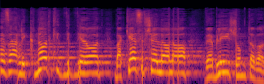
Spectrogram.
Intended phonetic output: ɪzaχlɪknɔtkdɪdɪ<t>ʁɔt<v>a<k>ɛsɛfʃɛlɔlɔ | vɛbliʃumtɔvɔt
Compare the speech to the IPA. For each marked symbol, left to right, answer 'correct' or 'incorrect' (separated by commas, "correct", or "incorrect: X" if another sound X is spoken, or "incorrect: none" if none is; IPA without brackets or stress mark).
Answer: incorrect: none, incorrect: b, correct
